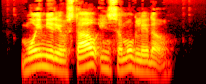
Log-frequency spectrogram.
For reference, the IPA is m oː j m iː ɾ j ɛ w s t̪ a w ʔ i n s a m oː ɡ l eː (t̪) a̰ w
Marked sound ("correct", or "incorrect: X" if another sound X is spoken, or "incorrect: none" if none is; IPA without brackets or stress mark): incorrect: d̪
